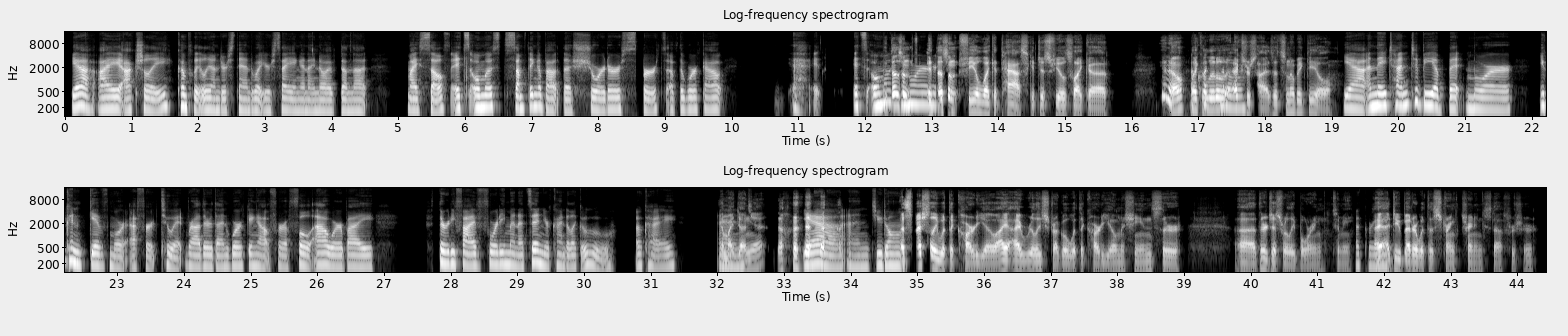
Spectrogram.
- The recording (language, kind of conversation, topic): English, unstructured, How can I motivate myself on days I have no energy?
- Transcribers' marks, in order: tapping; other background noise; exhale; laughing while speaking: "No"; laugh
